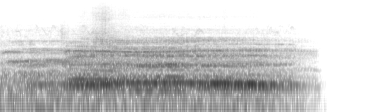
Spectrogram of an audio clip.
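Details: One sustained camel cry, harsh and growling with dense harmonics, building in strength after half a second and ending abruptly after about three seconds.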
